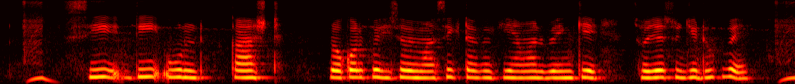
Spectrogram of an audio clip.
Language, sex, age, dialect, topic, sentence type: Bengali, female, 18-24, Jharkhandi, banking, question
